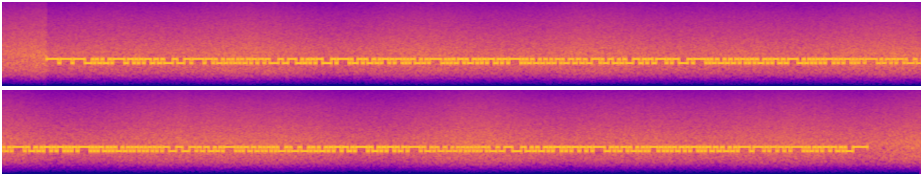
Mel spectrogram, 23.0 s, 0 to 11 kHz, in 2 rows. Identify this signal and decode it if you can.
RTTY (45.45 baud, 170 Hz shift), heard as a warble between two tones, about 1000 Hz centre, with radio static and a narrow filter. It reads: C859K DPQTM 5ZAG6 RCN0S LZIMZ OPV5S PFNUV FK6L3 AG6YR FF992 YIFEE 7A2AA JYEMT NK1NC XJW68 V1S73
